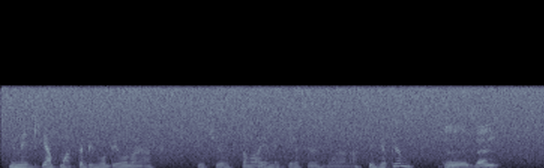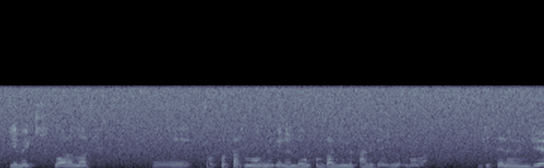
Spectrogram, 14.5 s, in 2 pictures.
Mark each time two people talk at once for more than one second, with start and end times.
none

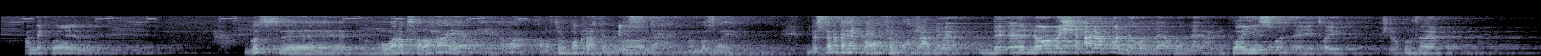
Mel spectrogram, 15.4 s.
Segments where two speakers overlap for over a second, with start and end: none

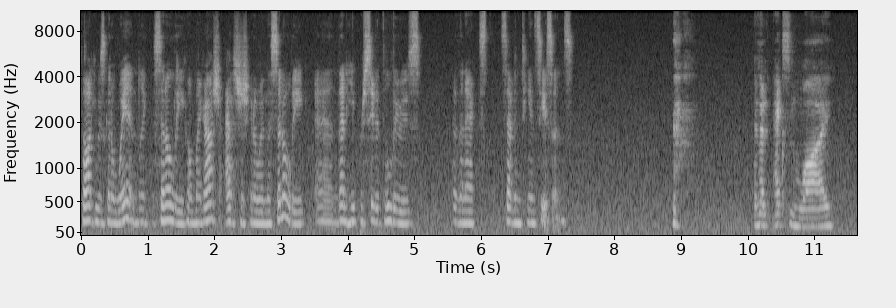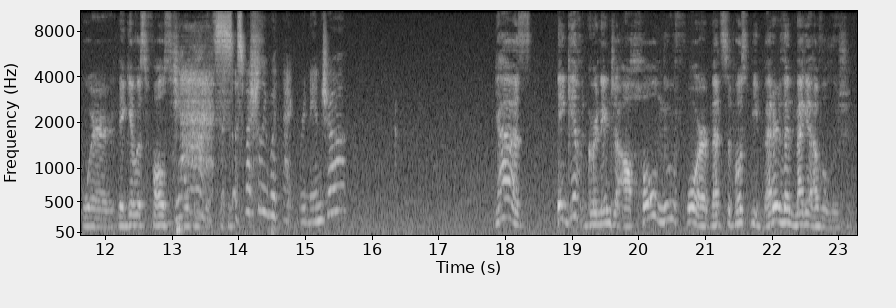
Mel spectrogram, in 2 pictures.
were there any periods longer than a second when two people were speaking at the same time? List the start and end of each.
12.9-14.4

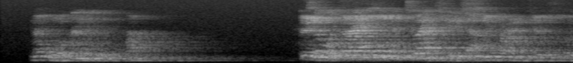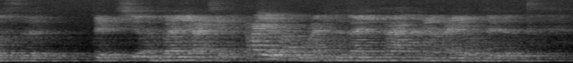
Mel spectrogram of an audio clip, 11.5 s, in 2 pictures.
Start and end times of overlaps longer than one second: 3.1-4.8

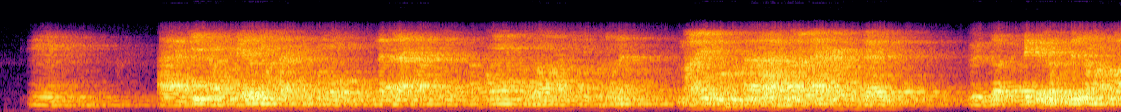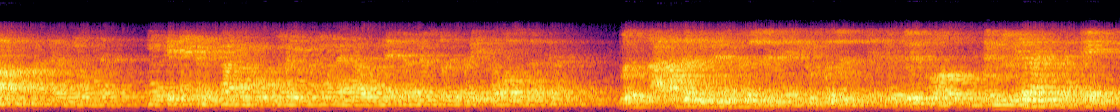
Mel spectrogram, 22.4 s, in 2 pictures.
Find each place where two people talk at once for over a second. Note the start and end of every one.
7.2-8.5

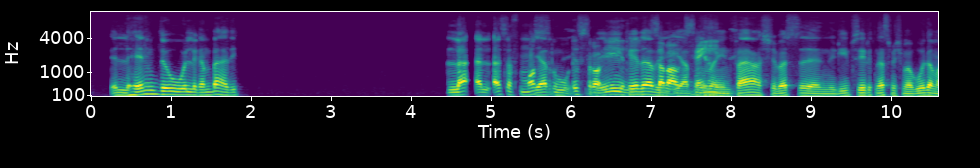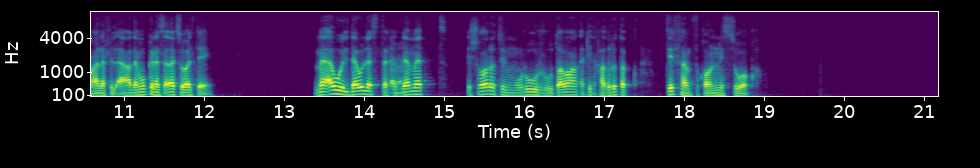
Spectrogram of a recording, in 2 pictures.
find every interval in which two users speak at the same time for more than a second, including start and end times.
5.5-8.0

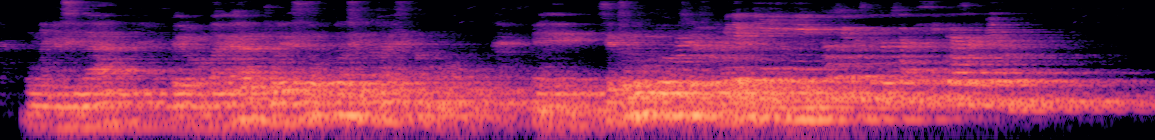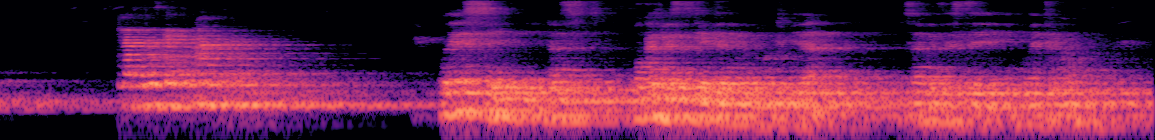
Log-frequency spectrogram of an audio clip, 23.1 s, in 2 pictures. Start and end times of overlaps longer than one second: 6.5-8.3

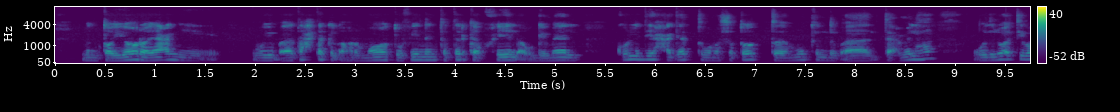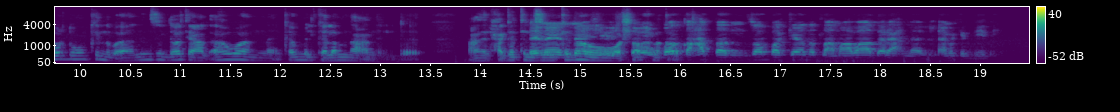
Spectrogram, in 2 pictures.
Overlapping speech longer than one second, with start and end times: 14.5-16.1

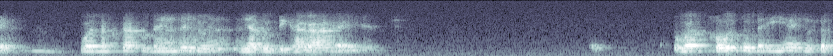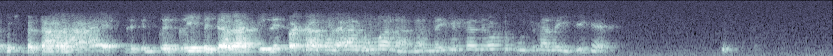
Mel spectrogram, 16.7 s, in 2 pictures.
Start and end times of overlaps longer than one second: 1.6-3.5

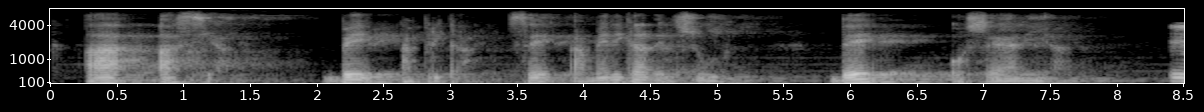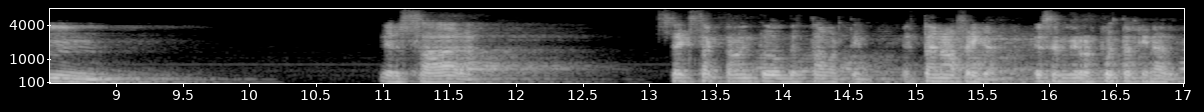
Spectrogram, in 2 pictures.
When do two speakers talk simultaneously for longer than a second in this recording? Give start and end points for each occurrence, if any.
none

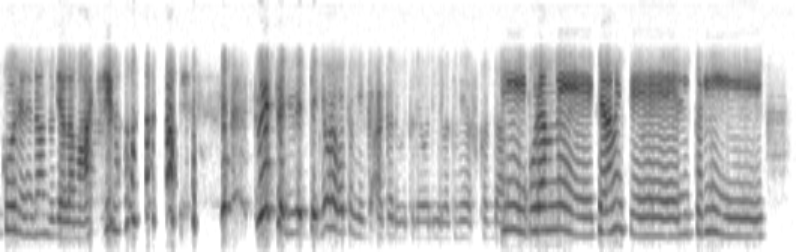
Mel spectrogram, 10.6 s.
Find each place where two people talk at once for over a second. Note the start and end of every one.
none

